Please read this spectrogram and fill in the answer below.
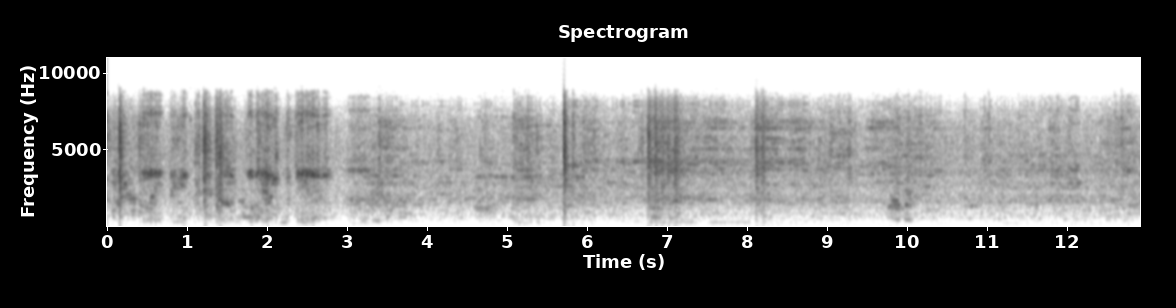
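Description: Computer keyboard typing and mouse clicks, a few sharp clicks scattered through, busiest in the first few seconds, over a faint steady electrical hum.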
